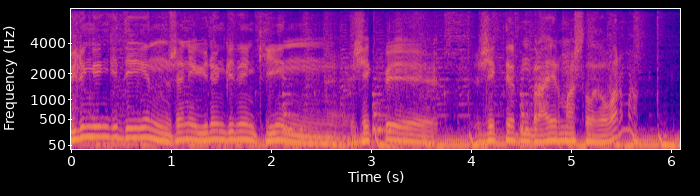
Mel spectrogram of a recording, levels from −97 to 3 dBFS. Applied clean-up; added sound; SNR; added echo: none; Bowed string instrument; 14 dB; none.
